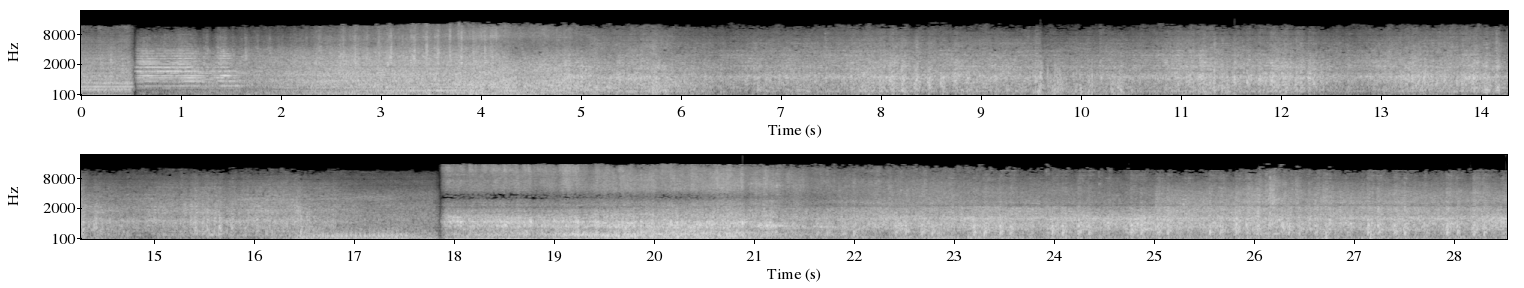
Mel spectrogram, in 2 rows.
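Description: A railway train running: a horn sounds and ends about half a second in, then a steady rumble and clatter of rolling wheels follows. About 18 seconds in it changes suddenly to a louder stretch of the same running-train noise.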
